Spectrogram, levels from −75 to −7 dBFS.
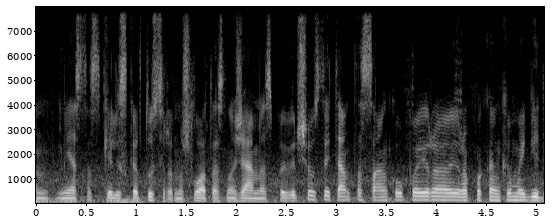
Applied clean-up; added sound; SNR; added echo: none; none; none; none.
